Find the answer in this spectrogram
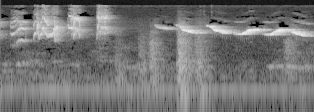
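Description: A seed-finch opens with quick scratchy chattering notes, then slides into a sweet, high whistled warble that wavers up and down. A faint low hum sits underneath.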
